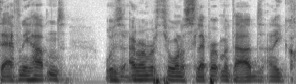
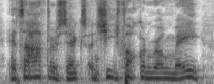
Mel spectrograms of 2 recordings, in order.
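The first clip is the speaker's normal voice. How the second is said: higher, slower aggrieved retort; acted indignant protest; 6 semitones higher, 4 dB quieter, slower than usual. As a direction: replay a teenager protesting to mum. Acted teenage protest to mother.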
